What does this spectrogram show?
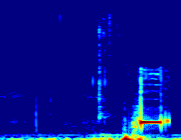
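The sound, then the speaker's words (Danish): Dialing the main number of the Nordisk Film Biografer service centre: a few faint clicks, then a short, steady electronic keypad tone lasting a fraction of a second over a low background rumble. No one speaks. “hvis vi ringer på deres hovednummer”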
